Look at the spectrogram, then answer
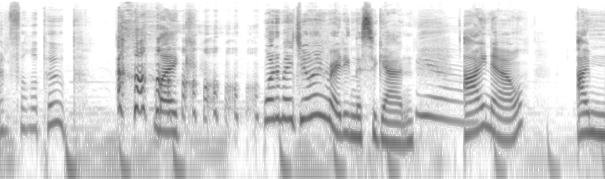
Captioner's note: laughter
